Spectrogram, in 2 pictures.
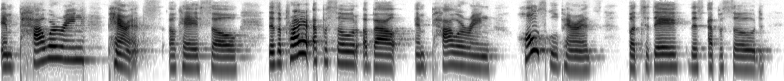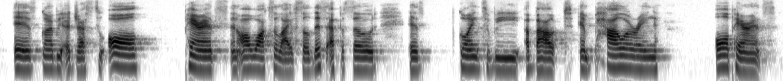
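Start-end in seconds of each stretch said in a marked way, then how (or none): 0.0-2.2 slow, high careful word. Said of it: "I gotta say this word slowly".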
